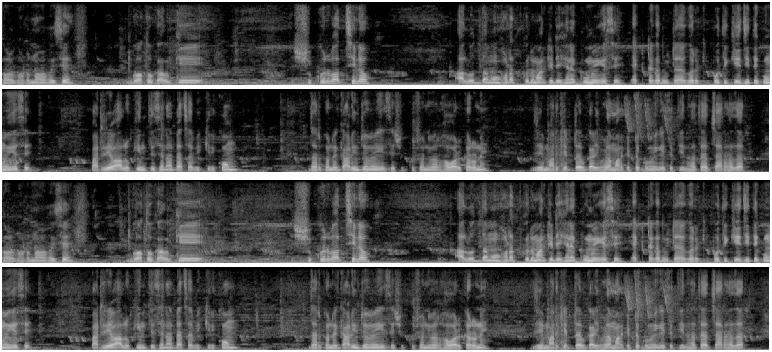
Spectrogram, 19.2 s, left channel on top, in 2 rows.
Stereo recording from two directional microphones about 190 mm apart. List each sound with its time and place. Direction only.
0.0 s speech: 25° left (ahead or behind)
1.5 s speech: 5° left (ahead or behind)
3.6 s a man's voice: 10° left (ahead or behind)
5.6 s a man's voice: 10° left (ahead or behind)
